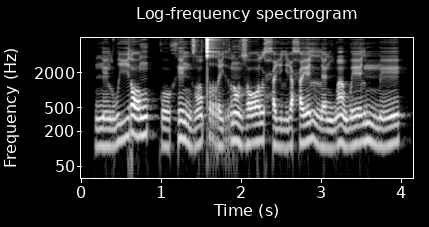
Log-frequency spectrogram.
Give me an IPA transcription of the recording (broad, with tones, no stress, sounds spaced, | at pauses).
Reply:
n ẽ˩ l w iː˧˥ ɾ ɔː˧˥ ŋ kː o˩ x ẽ˥˩ ŋ z ã˧˥ tˤ r i˩ r ɔ̃˥˩ z ɔː˧˥ l ħ iː˩ l i˥˩ ħ eː˧˥ lː ɛ˩ ŋ w ã˥˩ w eː˧˥ l mː ẽː˧˥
